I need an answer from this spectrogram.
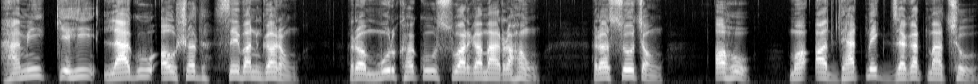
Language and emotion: Nepali, neutral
